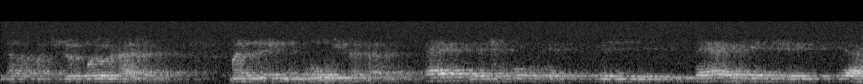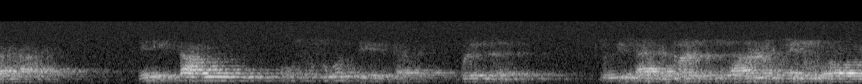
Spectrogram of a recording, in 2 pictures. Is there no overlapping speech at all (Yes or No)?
No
